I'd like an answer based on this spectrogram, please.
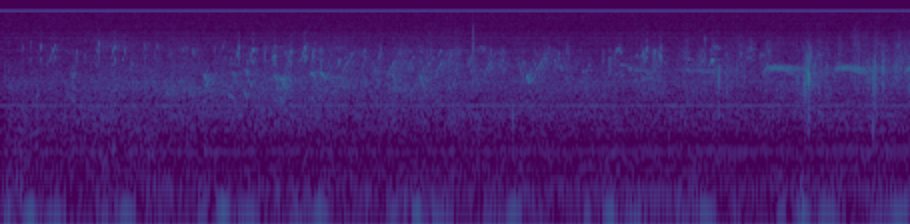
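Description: Faint birdsong: small birds chirping and twittering in quick, high notes, with a run of short repeated calls near the end.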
